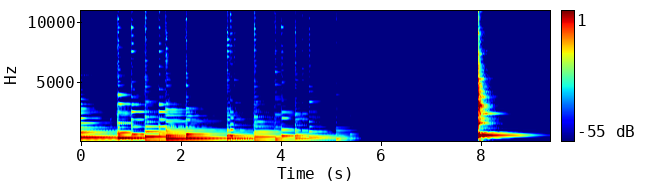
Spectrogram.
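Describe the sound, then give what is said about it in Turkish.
A Swiss ebony-wood pendulum wall clock with twin pendulums and heavy chains chimes a short melody of ringing metallic notes, falls silent, then sounds one loud, resonant gong strike announcing midnight that slowly fades away. No voices. “Duvardaki çifte pandüllü, ağır zincirli, abanoz ağacından yapılmış İsviçre saatinin gongu gece yarısının geldiğini haber verdi.”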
